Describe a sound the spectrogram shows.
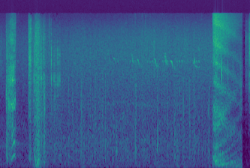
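Wind rushes softly during a glide.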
